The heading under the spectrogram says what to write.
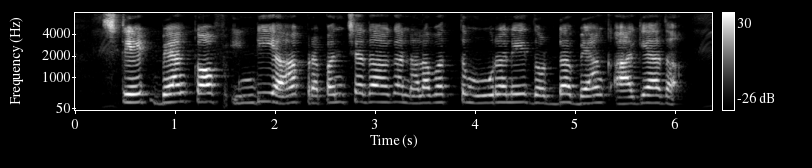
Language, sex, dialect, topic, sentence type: Kannada, female, Central, banking, statement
